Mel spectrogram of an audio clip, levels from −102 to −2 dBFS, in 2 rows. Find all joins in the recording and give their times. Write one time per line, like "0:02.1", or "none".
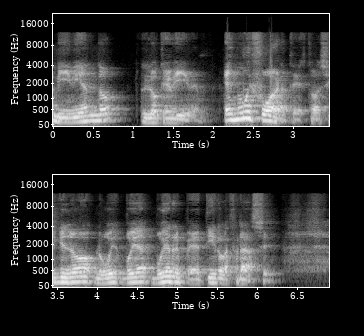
none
